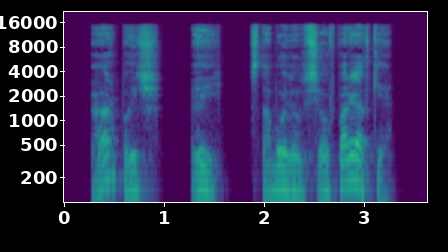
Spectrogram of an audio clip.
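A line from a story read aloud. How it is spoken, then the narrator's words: Quiet call. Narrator (Russian): Негромко позвал его Алексей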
